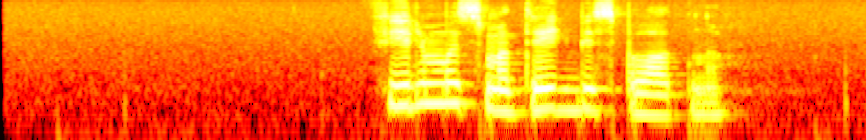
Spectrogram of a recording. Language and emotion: Russian, neutral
